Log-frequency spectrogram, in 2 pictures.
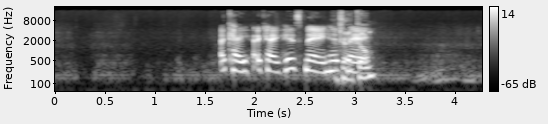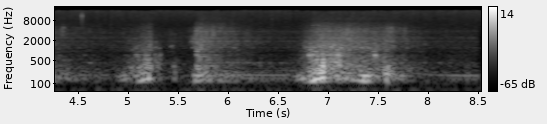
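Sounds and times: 
speech: 1.6 - 3.3
car engine revving to a throaty roar and idling: 2.8 - 8.5.

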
